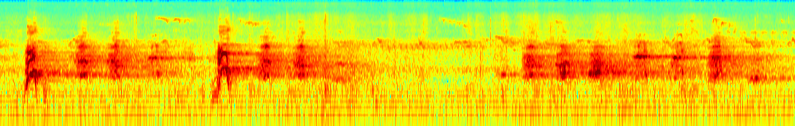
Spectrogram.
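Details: White Golden Retriever puppies, six weeks old, from parents Jelly and Gabe, give a few sharp barks early on, followed by a run of softer overlapping whines and yelps.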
